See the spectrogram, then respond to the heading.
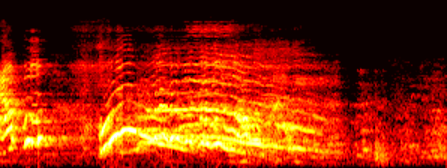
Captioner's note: all four Cores scream and swoon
